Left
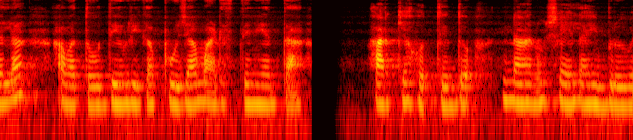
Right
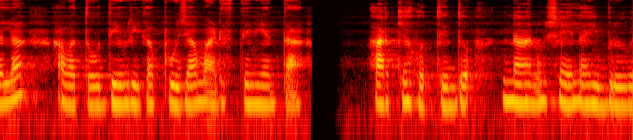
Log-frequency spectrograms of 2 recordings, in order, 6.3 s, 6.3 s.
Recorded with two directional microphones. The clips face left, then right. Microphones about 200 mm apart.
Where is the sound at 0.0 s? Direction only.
15° right (ahead or behind).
